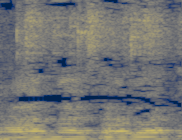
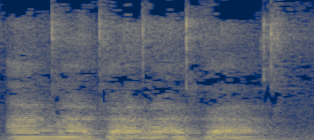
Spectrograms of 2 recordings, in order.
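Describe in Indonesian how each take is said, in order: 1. Kata itu dimulai dengan bunyi h. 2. Kata itu dimulai dengan bunyi vokal. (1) "Kalau orang-orang sekarang nyebutnya Hanacaraka itu keliru" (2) "Sebetulnya kita harus bacanya Anacaraka"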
